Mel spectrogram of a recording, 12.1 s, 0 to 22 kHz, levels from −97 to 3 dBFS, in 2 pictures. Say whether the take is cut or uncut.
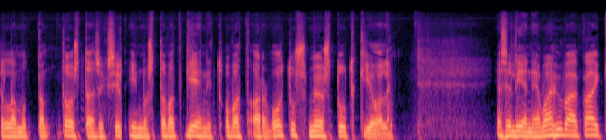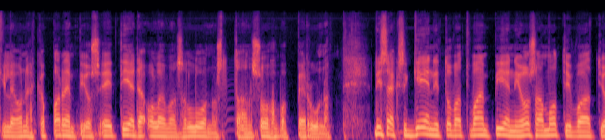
cut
